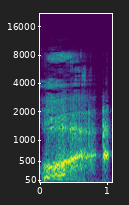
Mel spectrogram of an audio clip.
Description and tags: Zombie gargles 2
Zombie gargling sound
growl, undead, snarl, hiss, horror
